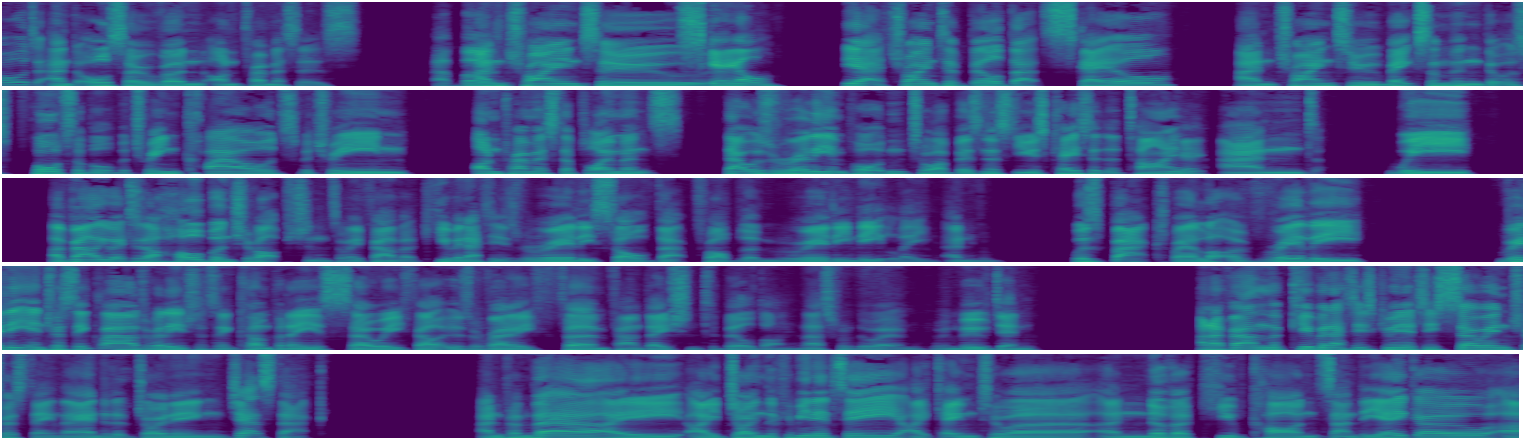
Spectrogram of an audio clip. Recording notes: Recorded on the floor of KubeCon + CloudNativeCon Europe 2022. In this episode of The New Stack Makers podcast , recorded on the floor of KubeCon + CloudNativeCon Europe 2022.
